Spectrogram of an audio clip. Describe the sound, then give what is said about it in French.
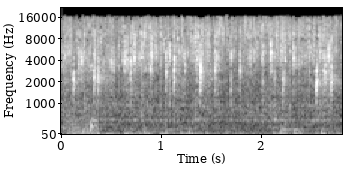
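Water gushes from opened taps in a steady, loud, hissing rush that runs without a break through the whole clip. “Attention, à mon signal, ouvrez les robinets.”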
